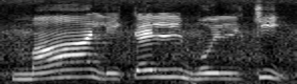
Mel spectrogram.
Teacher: میم کے اوپر کھڑی زبر ہے تو کھڑی زبر کو ہم کھینچ کے پڑھیں گے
